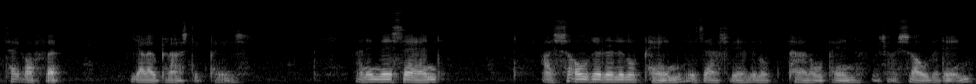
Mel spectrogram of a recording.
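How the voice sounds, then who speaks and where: Middle-aged man, slightly low pitch, husky, informal hobby tutorial, halting short phrases. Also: fairly even intonation, dull audio. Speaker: hobbyist radio instructor. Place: home living room.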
